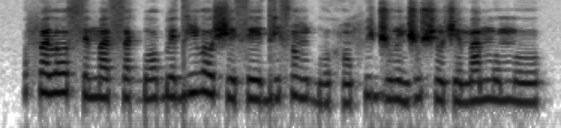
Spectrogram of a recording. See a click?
no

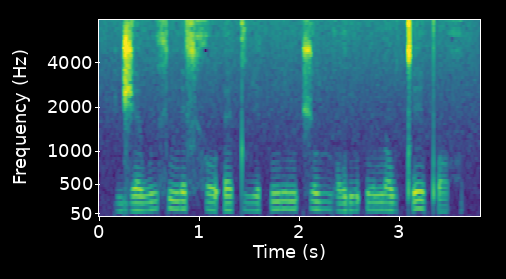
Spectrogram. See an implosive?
no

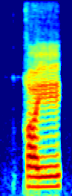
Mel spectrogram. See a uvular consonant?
yes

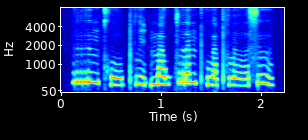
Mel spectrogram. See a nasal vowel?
no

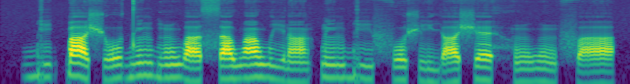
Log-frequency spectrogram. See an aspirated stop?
no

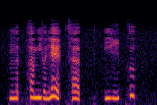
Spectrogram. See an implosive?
no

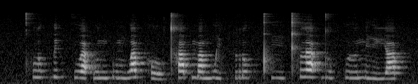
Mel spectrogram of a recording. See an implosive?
no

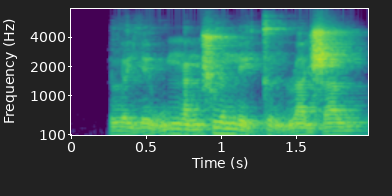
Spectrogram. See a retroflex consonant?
yes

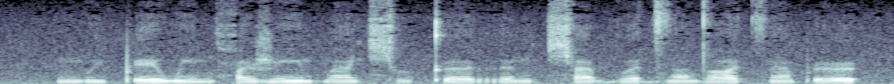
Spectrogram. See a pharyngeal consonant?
yes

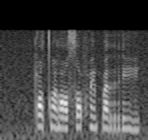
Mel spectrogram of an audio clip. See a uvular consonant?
no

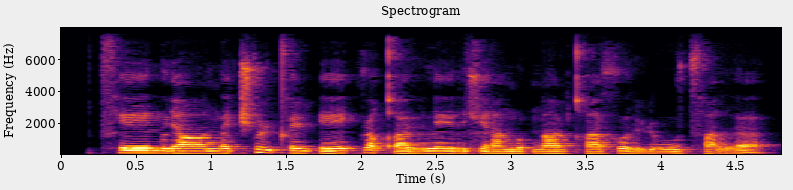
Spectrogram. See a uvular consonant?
yes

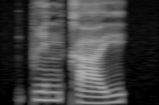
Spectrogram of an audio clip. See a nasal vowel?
no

